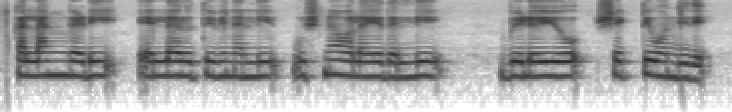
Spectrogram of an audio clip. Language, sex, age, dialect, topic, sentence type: Kannada, female, 18-24, Central, agriculture, statement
